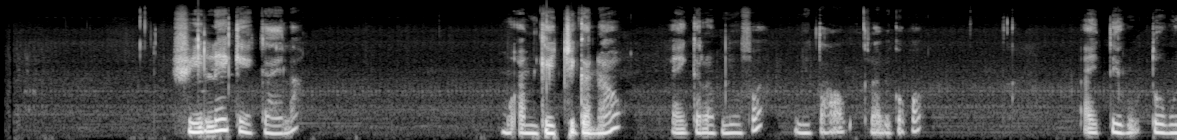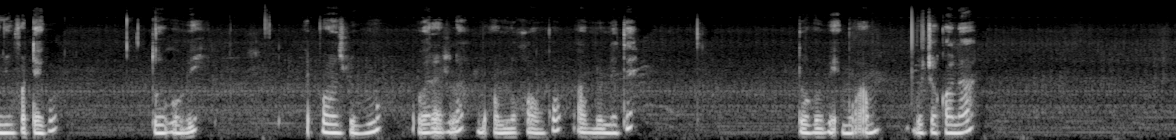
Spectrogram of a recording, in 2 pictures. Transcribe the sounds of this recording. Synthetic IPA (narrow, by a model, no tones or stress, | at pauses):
filɛkekajlɐ | mṵʔɐmɡeciɡɐnaːw | ɐjɡaɾabɲufɐ | nitaxɔ̰ɡ̥aɾa̰bikɔkɔ | ʔɐ̰jteɡutoːɡuɲufɐtɛɡu | toːɡobi | ɛpɔ̃ːs̬bibu | wɛɾɛ̰ɾlɐmṵʔɐmluxɔŋkɔʔɐ̰mːunɛtɛ | toɡobḭmṵʔɐ̰m | but͡ʃɔkɔla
